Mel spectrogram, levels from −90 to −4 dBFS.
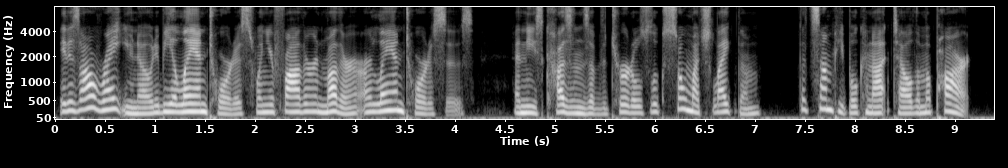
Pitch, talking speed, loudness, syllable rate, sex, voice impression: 190 Hz, 235 wpm, -19 LUFS, 6.0 syllables/s, female, feminine, adult-like, tensed, powerful, clear, fluent, intellectual, unique, lively, intense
